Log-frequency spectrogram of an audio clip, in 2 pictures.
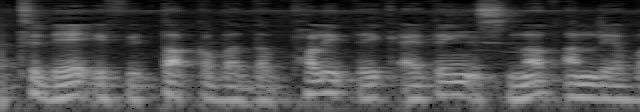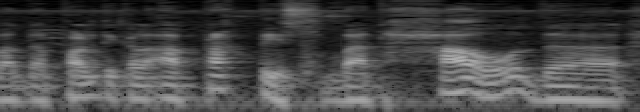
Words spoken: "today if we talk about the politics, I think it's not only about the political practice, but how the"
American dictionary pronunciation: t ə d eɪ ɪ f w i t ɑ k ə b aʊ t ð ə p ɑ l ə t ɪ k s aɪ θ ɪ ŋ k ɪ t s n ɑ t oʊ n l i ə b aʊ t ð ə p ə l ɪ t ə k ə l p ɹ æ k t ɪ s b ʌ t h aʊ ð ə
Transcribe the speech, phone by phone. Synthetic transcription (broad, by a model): t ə d eɪ ɪ f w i t ɑ k ə b aʊ t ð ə p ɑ l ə t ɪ k aɪ t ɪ ŋ k ɪ t s n ɑ t oʊ n l i ə b aʊ t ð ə p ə l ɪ t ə k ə l p ɹ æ k t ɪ s b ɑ t h aʊ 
